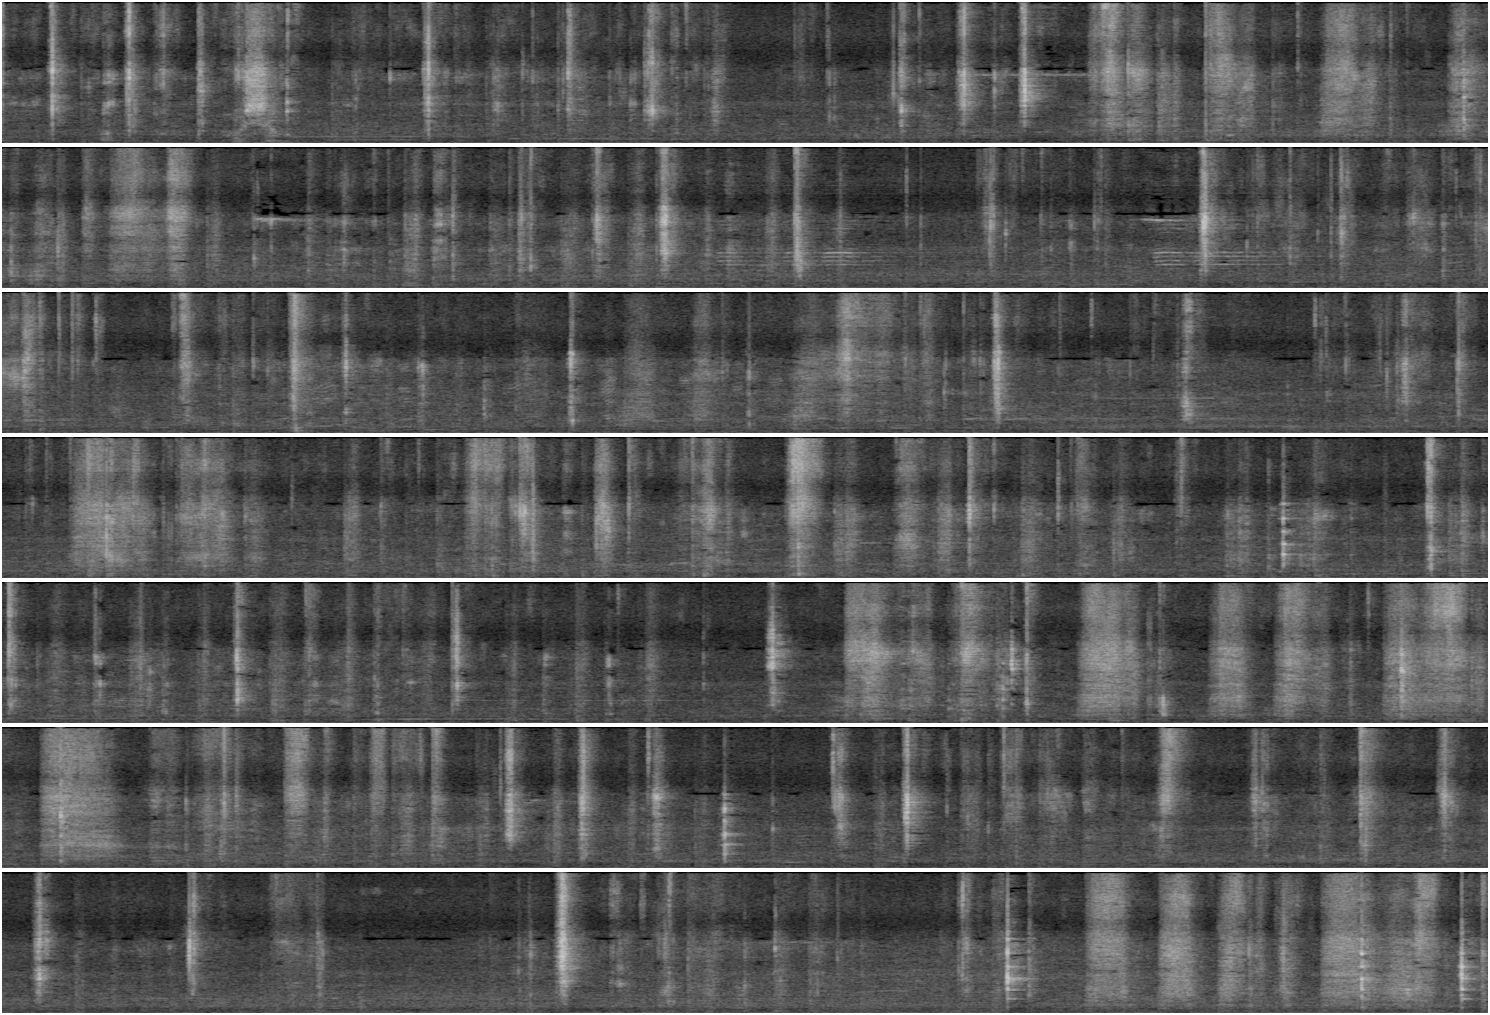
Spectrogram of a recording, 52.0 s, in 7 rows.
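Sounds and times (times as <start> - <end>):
wet chewing and lip-smacking: 0.0 - 52.0
chopsticks clicking on a bowl: 49.4 - 52.0.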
